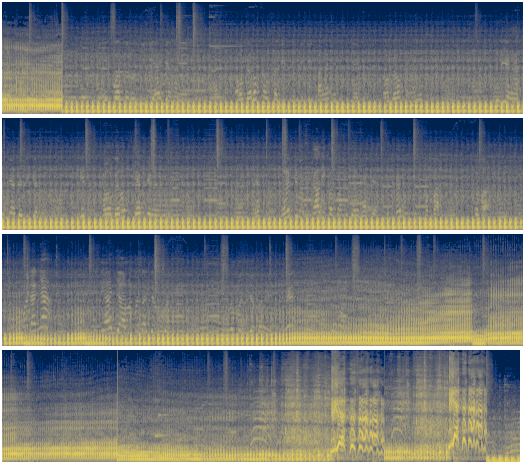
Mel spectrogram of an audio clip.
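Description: Small race motorcycle's engine idling steadily, then revved up about twenty seconds in. A louder burst of noise near the end as the bike goes down on the tarmac.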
